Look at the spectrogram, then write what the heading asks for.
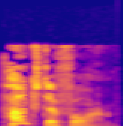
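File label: "punctiform", British English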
